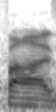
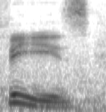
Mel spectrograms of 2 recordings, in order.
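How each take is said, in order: First: The name is said with an 'eye' vowel. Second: The name is said with an 'ee' vowel. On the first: Someone else mispronounced the name. The speaker calls it wrong. "he goes Garrick Fies" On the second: This is the correct pronunciation of the name. The speaker calls it right. "I say it's Fees"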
